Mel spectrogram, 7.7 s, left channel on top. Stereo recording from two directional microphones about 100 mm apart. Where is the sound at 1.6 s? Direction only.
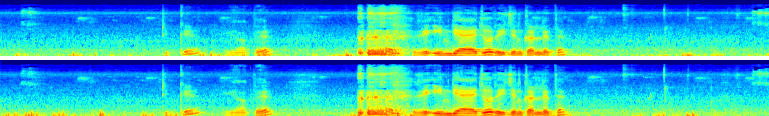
25° right (ahead or behind).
